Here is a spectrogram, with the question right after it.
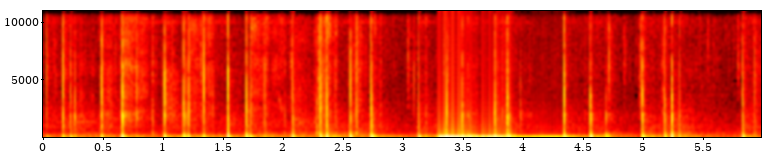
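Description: A solid dark chocolate bar is held upright and tapped on its flat back with long nails, giving quick, dry, irregular taps with a dull low thud and very short ring. Midway, a louder low rumbling stretch lasts for under a second before the separate taps resume.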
